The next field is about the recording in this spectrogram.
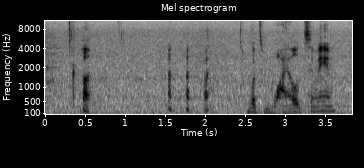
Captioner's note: chuckles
